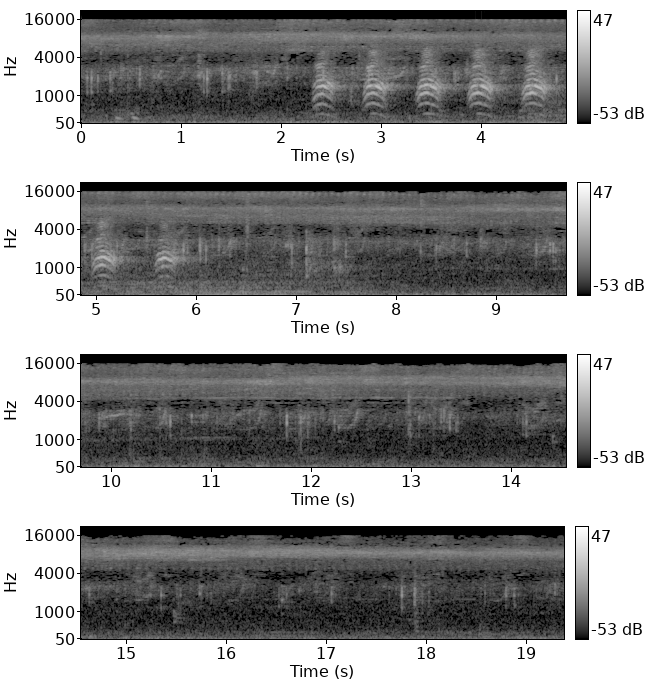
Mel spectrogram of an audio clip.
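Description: A crow cawing seven times in a quick run, about two caws a second, a couple of seconds in. Under it runs a steady high drone of summer insects.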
